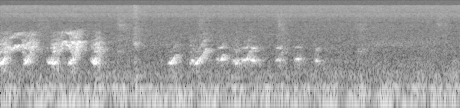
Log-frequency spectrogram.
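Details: Pet guinea pigs Violet, an English crested, and Teddy, an American teddy, sharing a home with a Biewer Terrier, make short bursts of soft squeaks in two quick clusters, fading toward the end over a low indoor hum.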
